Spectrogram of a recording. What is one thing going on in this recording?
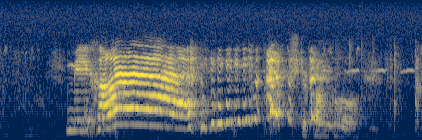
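A young man calls out loudly nearby.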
